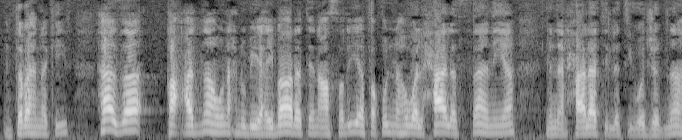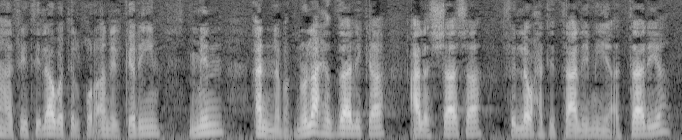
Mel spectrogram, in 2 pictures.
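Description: A man giving a televised Quran recitation lesson, explaining calmly and drawing out example words slowly. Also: medium pitch, dull audio.

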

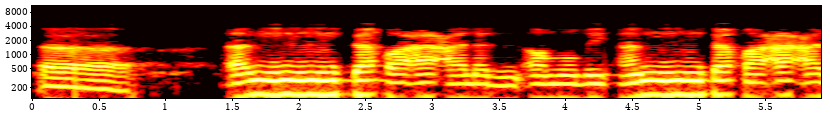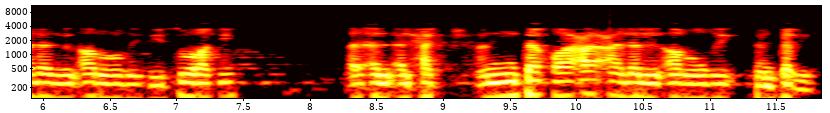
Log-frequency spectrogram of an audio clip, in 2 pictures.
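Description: A man teaching Quran recitation, slow and deliberate, drawing out words to show how each sound should be said. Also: medium pitch, slightly rough. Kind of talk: tajweed lesson with recited examples. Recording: tinny phone-like recording.

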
